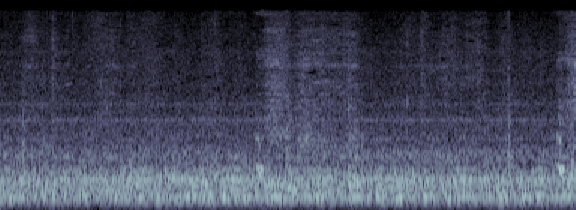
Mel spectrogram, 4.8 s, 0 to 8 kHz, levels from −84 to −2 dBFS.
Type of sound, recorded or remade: recorded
